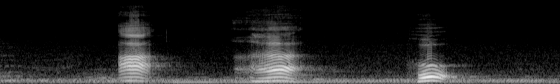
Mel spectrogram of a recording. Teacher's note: Huwal, hu adalah huruf aqsol halqi sama dengan alif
